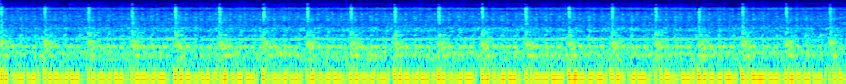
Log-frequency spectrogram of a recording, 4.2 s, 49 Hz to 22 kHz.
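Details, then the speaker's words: 2019 GMC Sierra 1500 5.3 L V8 at idle: sharp even ticking about four to five a second, a lifter tick related to the DOD/AFM active fuel management system. "This is a 2019 GMC Sierra 1500 with the 5.3. And this is going to be a lifter tick."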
